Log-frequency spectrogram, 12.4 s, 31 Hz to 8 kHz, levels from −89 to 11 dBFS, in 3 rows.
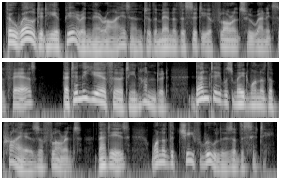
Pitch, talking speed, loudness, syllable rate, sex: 115 Hz, 220 wpm, -19 LUFS, 5.5 syllables/s, male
